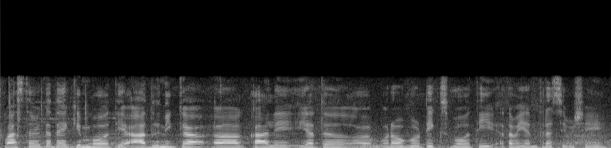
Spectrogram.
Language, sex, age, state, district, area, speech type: Sanskrit, male, 30-45, Kerala, Ernakulam, rural, spontaneous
